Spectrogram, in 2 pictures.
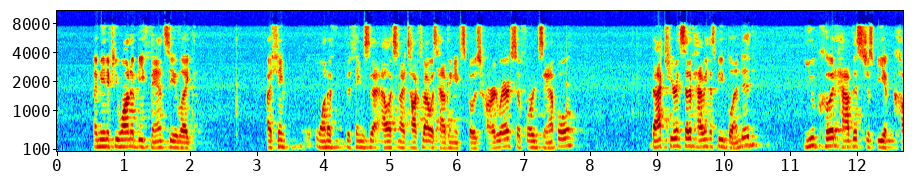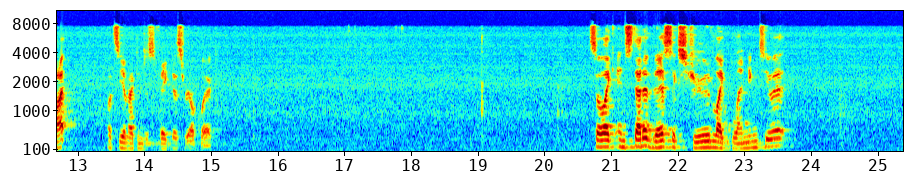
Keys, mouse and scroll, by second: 0.1 scroll down 1, 1.4 middle click, 2.3-2.7 scroll up 1, 2.7-5.1 middle drag, 5.1-5.9 scroll down 1, 5.9 middle click, 6.8-7.1 scroll up 1, 7.1-7.5 scroll down 1, 7.6-9.3 middle drag, 9.3 click, 13.9-15.3 drag, 15.3-16.9 scroll up 1, 17.0 click, 18.5-19.1 scroll down 1, 19.1 middle click, 19.9-21.1 scroll down 1, 21.1 click.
